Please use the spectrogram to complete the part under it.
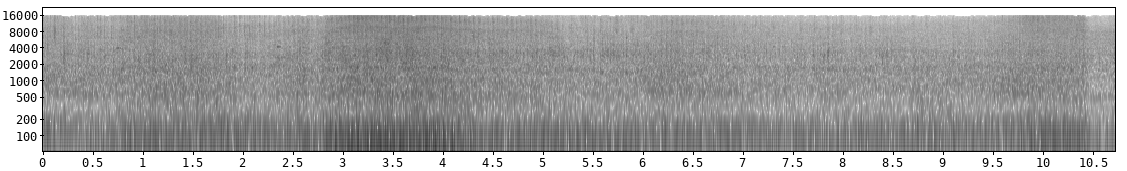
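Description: Tank engines rumble and clank steadily.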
